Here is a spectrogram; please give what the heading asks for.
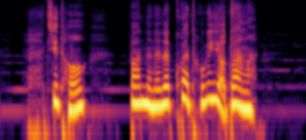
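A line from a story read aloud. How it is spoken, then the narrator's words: Stammering. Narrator (Chinese): 结结巴巴地说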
